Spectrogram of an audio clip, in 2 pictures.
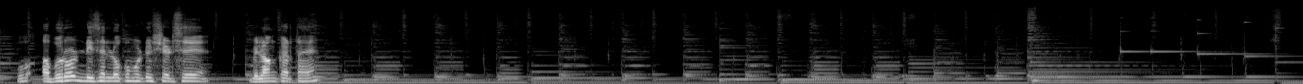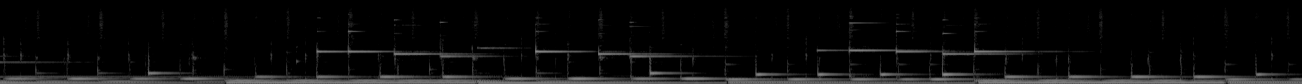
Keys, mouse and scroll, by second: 0.6 click, 2.2 click, 2.8 click, 3.4 click, 3.8 click, 6.6 ctrl+8, 6.8 scroll down 1, 7.3 middle click, 7.3 scroll down 1, 7.4 middle click, 7.6 ctrl+8, 7.8 scroll down 1, 8.0 middle click, 8.1 middle click, 8.7 click, 9.4 middle click, 9.6 middle click, 9.7 scroll up 1, 10.1 scroll down 1, 10.3 middle click, 10.4 middle click, 11.2 click, 12.5 click, 12.9 click, 14.2 scroll down 1, 15.6 scroll up 1, 16.1 middle click, 16.3 middle click, 16.5 scroll down 1, 17.1 scroll down 1, 17.2 middle click, 17.7 click, 19.1 double click, 19.7 ctrl+8, 20.0 ctrl+8, 20.0 click, 20.2 scroll down 1, 20.5 click, 20.7 double click, 20.8 click, 21.5 click, 22.2 middle click, 22.2 middle click, 22.4 click, 22.5 double click, 23.5 click, 23.9 middle click, 24.0 scroll up 1, 24.2 middle click, 24.8 middle click, 25.0 scroll down 1.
